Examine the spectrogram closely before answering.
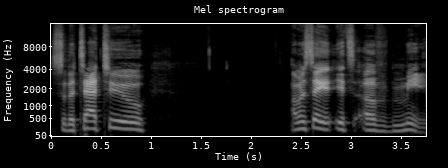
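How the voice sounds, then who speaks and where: A man's bright, sharp tone with lively intonation at a fairly slow pace, in a dry sound with no echo over a quiet background. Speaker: comedy show co-host. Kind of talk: casual comedic chat. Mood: playful, laughing. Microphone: studio mic.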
